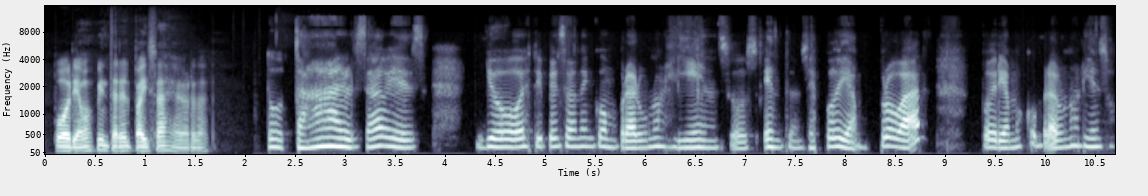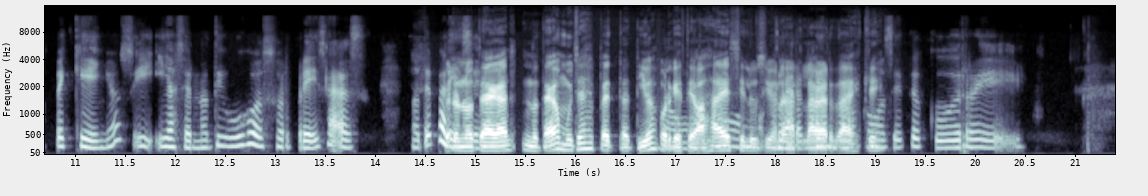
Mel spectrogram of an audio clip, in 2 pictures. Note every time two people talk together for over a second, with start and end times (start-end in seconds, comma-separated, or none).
16.8-19.1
